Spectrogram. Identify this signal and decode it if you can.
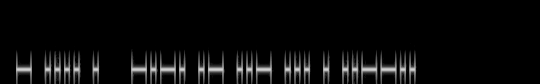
Morse code, heard as a keyed tone, about 25 wpm, 700 Hz. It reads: THE CAUSE?
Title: Sentences from Top 200 Words 25wpm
